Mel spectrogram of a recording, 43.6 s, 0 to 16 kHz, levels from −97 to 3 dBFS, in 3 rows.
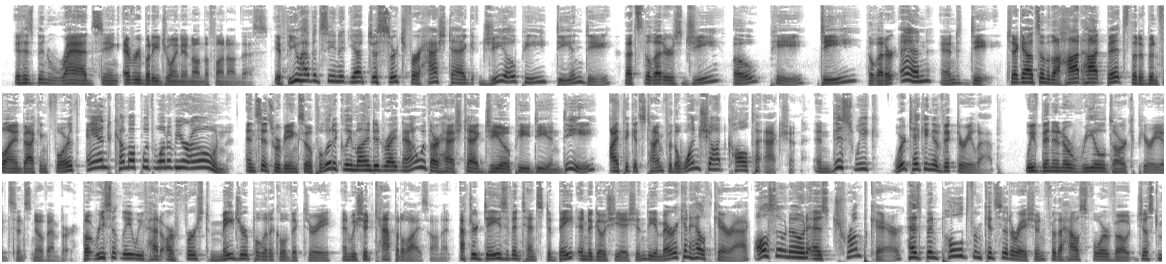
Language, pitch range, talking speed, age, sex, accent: English, 130-195 Hz, 190 wpm, 30-49, male, American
